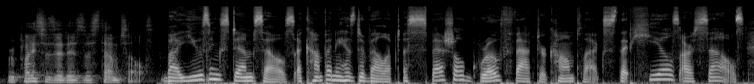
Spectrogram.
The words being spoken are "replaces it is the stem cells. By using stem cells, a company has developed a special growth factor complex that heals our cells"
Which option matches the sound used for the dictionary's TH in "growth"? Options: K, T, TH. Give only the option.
TH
